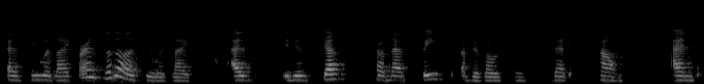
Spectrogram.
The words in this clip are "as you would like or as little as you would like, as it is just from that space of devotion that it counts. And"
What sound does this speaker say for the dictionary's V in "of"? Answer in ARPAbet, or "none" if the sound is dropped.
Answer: V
